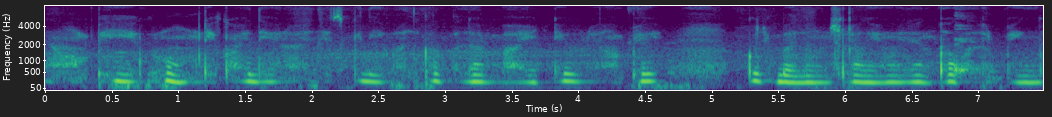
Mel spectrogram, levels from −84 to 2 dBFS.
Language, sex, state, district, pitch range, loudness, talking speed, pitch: Hindi, female, Bihar, Bhagalpur, 195-220 Hz, -25 LUFS, 210 wpm, 210 Hz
